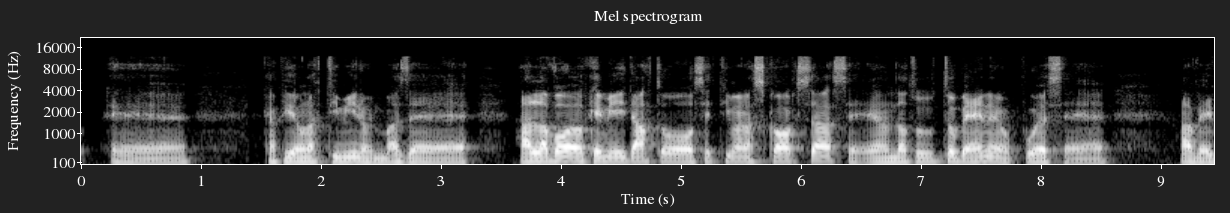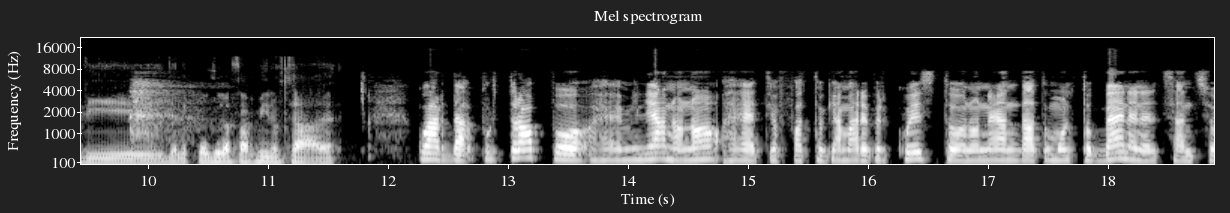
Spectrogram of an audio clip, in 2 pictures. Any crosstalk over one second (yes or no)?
no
